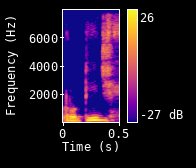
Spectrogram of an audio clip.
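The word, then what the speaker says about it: protégé: फिर एक होता है प्रोटीज, मतलब प्रोटीज है, दिस इज प्रोनाउंसिएशन।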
